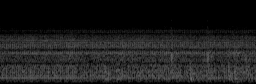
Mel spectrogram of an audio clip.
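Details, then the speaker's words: 1954 Regentone Auto 99 radiogram on medium wave with the aerial fitted: steady low buzz under the reception, probably interference from nearby LED lights. "The buzz on it is probably from these LED lights."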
